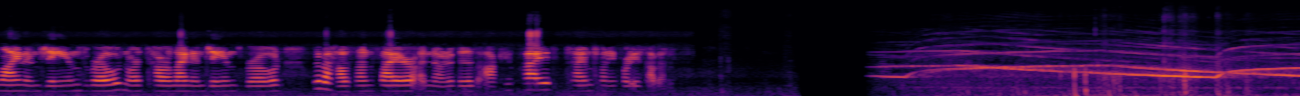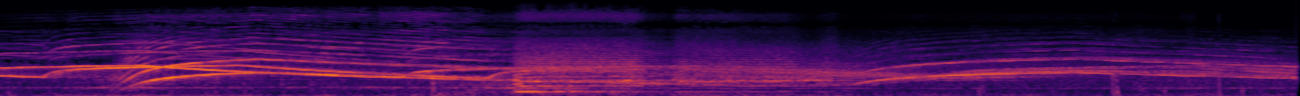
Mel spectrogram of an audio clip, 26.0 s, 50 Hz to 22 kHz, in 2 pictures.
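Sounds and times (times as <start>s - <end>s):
fire engine siren wailing: 8.7s - 26.0s
second siren tone: 8.7s - 26.0s
fire engine air horn blast: 17.9s - 21.6s.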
